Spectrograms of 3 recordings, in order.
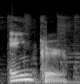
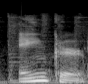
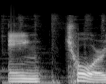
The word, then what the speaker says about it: anchor: Anchor. Anchor. Now it's spelled a n c h o r. Right. But you don't pronounce the c h as you normally would, right?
